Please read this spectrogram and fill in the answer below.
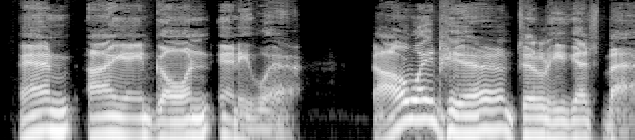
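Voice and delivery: lazy, slow, drawn-out ogre drawl. A narrator reads the ogre's reply to Mom at the door, Moses the ogre drawling. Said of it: "the ogre drawled".

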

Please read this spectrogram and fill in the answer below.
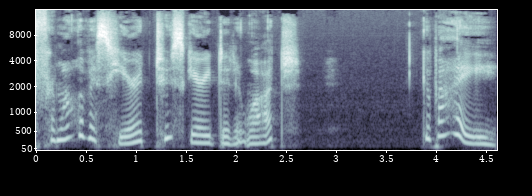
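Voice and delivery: put-on creepy little-kid voice. Podcast host signing off the episode for everyone: creepy little child voice. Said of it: "So I'll do a little creepy child voice and say".

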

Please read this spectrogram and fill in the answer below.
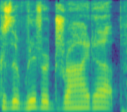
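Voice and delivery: affected, put-on hippie voice. Adding to another speaker's weeping-tree example, in an affected hippie voice. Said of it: "we both just used like affected hippie voices".

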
